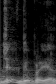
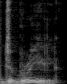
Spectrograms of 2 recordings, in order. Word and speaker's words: Jibril: here he arrived gabriel it's not gabriel by the way it's jibril even muhammad he got the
